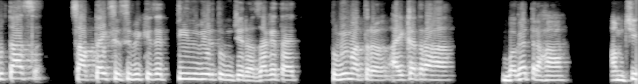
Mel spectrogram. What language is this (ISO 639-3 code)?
mar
